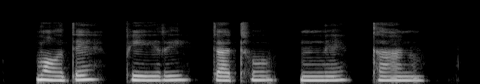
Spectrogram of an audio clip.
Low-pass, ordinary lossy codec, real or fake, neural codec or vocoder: 7.2 kHz; AAC, 32 kbps; fake; codec, 24 kHz, 3.1 kbps, DualCodec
